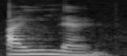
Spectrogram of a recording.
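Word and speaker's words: island: ये सीएमओ हो गया फिर आइसलैंड नहीं बोलते आयरलैंड बोलते हैं हम क्योंकि इसमें आई साइलेंट है तो हम बोलेंगे आईलैंड इस शब्द में डाउट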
